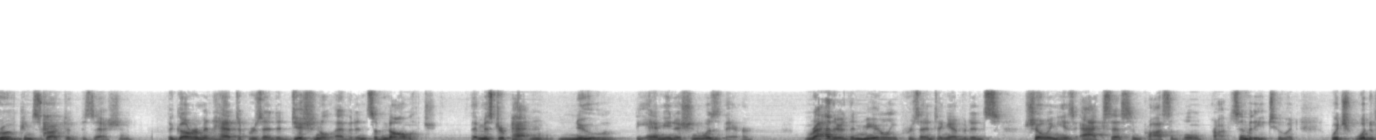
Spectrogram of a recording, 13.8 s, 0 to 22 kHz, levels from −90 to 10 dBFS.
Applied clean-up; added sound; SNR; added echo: neural separator model SepFormer DNS4.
